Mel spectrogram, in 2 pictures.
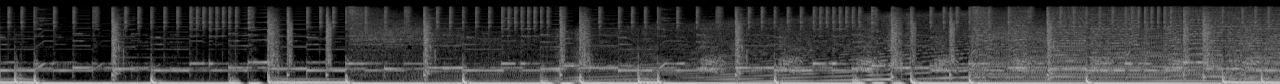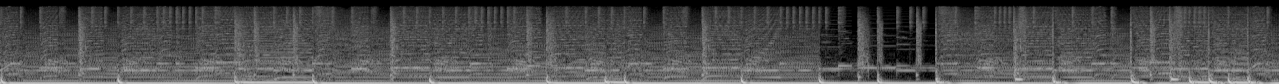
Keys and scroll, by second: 2.2-3.1 typing, 5.3 Escape, 5.3 ctrl+z, 7.6 Escape, 9.9 h, 17.4 9, 17.7 Return, 19.9-21.6 typing.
